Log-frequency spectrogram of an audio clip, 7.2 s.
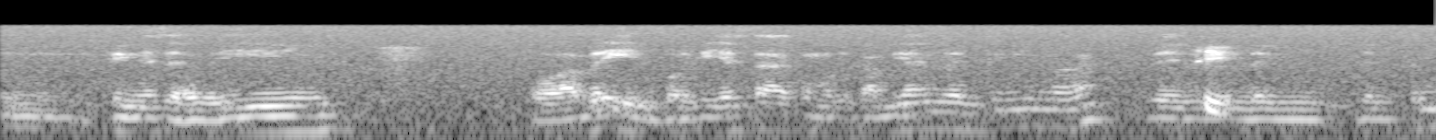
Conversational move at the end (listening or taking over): listening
